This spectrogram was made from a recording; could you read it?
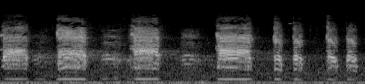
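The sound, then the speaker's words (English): A goose honks loudly and repeatedly overhead, a run of harsh, nasal calls, long at first, then quicker and shorter toward the end, with no voices. “This helps us tell if the sound is coming from the right or left, like that noisy goose flying by overhead.”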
